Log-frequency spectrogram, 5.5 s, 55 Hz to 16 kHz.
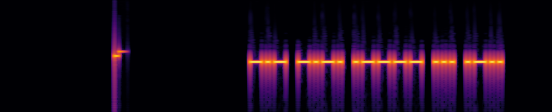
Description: Morse code, heard as a keyed tone, about 30 wpm, 700 Hz. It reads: KC1SL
